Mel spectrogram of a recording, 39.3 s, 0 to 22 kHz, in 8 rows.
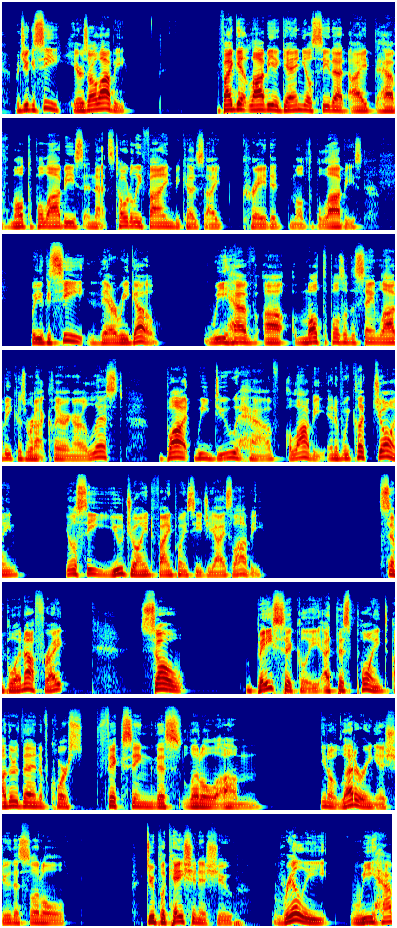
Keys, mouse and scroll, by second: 19.0 click, 23.1 click.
